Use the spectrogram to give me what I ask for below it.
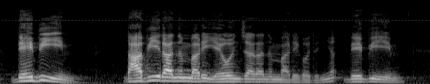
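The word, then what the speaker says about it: נביאים: 네비임, 니은 받침이죠.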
